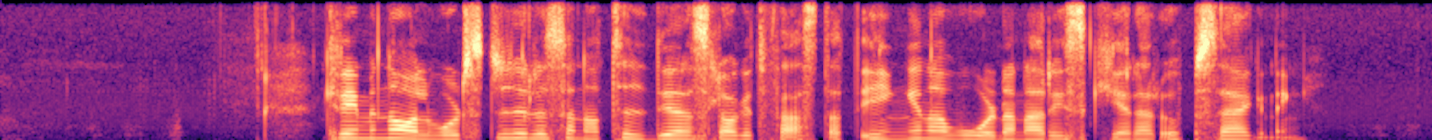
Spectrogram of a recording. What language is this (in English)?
Swedish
